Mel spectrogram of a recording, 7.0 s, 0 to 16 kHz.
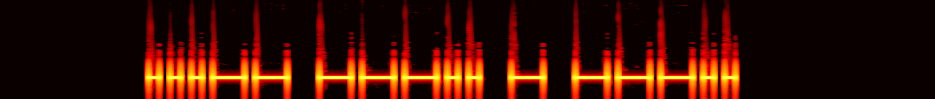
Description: Morse code, heard as a keyed tone, about 15 wpm, 700 Hz. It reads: 38T8
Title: Common Cut Numbers - 4-Digit 15wpm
